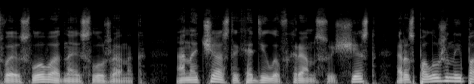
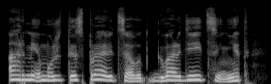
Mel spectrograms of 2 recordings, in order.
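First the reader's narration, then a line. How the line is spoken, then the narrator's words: Giggling chatty maid. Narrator (Russian): хихикнула разговорчивая горничная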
